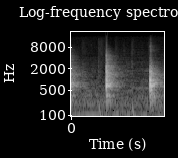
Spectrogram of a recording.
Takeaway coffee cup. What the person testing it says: this one has a dense sound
